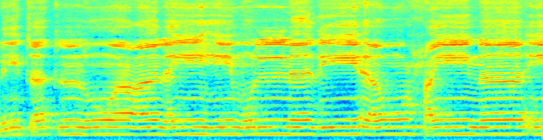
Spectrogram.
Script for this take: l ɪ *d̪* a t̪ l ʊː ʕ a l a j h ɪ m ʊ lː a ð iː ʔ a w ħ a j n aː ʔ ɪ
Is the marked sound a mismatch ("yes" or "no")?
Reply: yes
